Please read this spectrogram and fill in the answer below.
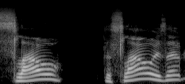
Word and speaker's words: Slough: swearing that one of these days the it's pronounced Slough the slough is that right I generally say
